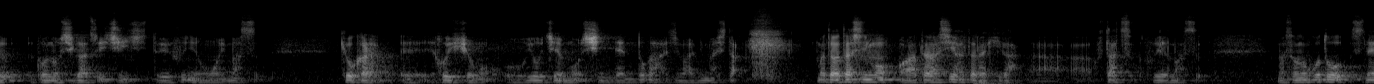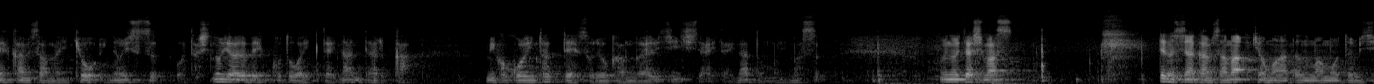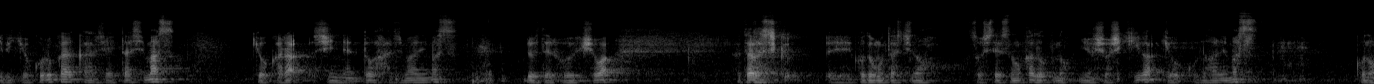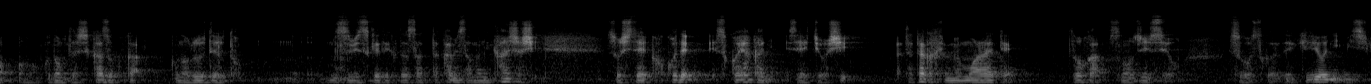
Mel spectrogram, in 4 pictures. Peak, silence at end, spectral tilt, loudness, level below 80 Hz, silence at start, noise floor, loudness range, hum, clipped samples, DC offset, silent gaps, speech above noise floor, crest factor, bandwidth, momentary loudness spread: -12 dBFS; 0 s; -3 dB/octave; -39 LUFS; -68 dBFS; 0 s; -63 dBFS; 9 LU; none; under 0.1%; under 0.1%; none; 23 dB; 30 dB; over 20 kHz; 19 LU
